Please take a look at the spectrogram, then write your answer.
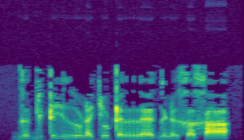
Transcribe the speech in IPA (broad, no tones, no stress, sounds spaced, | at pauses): ɡ ɘ ɡ i ʈ i r u ɳ a c u ʈ ɛ r ɛ ɡ ɘ ɳ ɘ x ɐ x a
